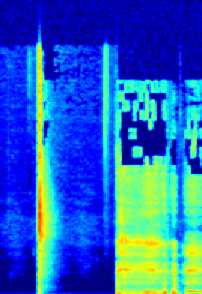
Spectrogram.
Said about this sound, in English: No, baby, you didn't make a noise. I just now realized how much I love slapping your face. You have such a gorgeous face for it. I couldn't help myself.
